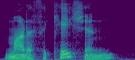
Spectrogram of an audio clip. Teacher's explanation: the first syllable receives secondary stress and the placement of primary stress has shifted to the fourth syllable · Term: shifting stress placement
